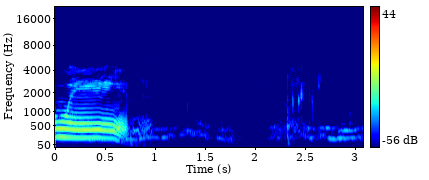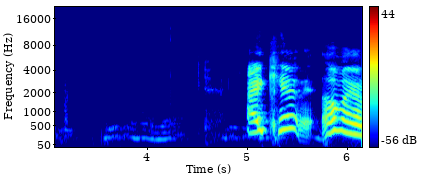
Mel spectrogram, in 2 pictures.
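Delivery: choked up, tearful, starting to cry. Reacting to a brother defending his little brother: choked up, starting to cry. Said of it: "why am I crying?".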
